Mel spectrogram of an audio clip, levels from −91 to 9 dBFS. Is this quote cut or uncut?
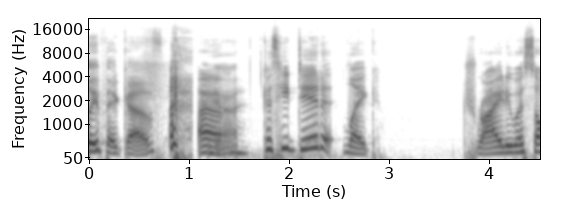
cut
